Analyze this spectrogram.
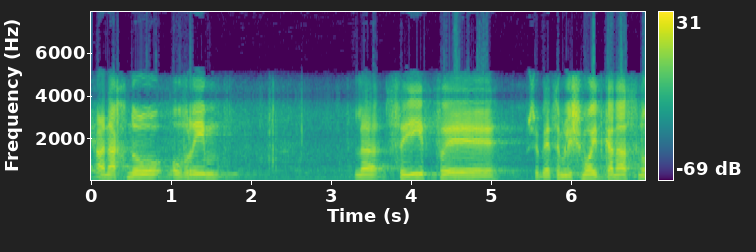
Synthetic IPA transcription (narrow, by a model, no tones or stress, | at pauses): anaχnuovʁim | lasejif | ʃebeet͡semliʃmoait̪kanasnu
